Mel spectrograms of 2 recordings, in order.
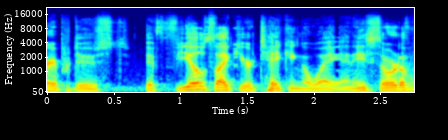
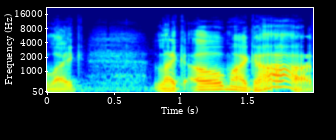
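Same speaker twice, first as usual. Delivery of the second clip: put-on very slow, drawn-out, swooping Valley Girl drawl; 2 semitones higher than usual. Showing how overusing "like" sounds: Valley girl voice. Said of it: "if you're talking like a Valley girl".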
